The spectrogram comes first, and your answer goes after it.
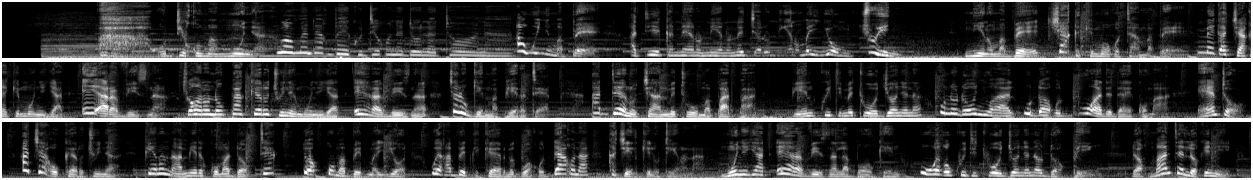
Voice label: HIV Spot Acholi, radio spot; Viral Load Suppression

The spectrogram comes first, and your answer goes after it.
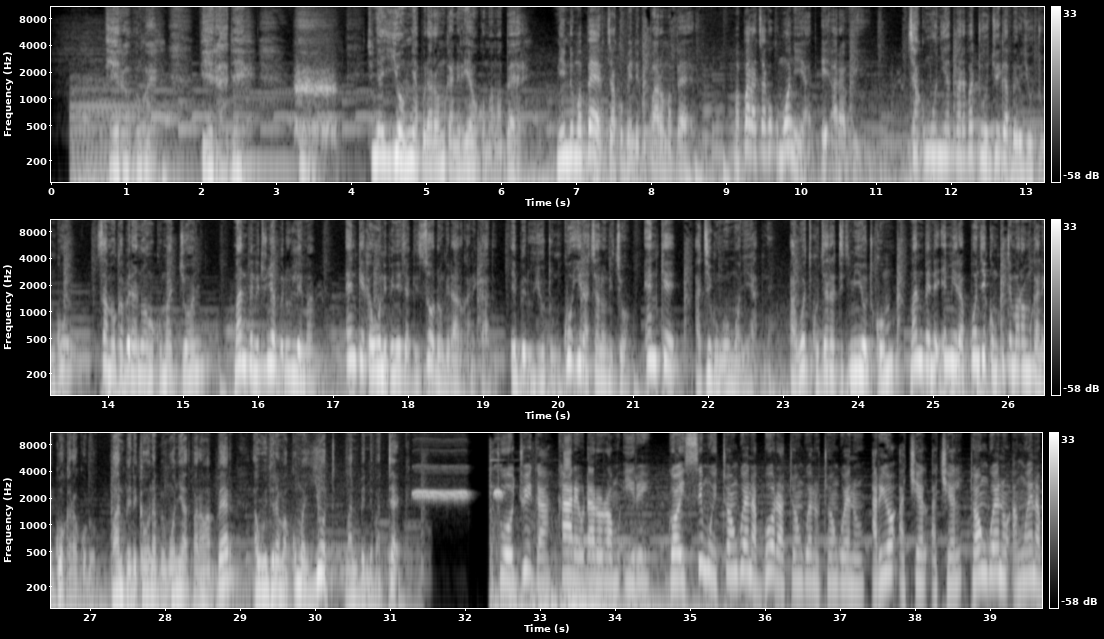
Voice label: Time Up HIV Spot New on Treatment Alur

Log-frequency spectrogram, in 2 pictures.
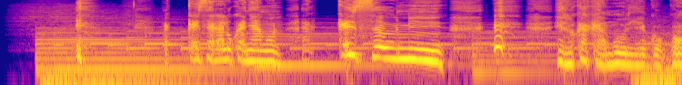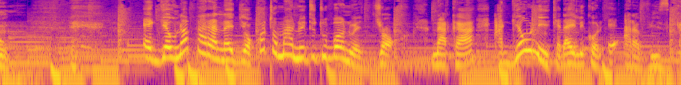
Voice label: Time Up HIV Spot New on Treatment Ateso

